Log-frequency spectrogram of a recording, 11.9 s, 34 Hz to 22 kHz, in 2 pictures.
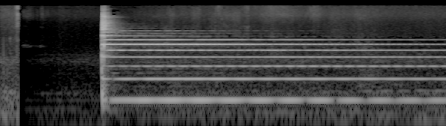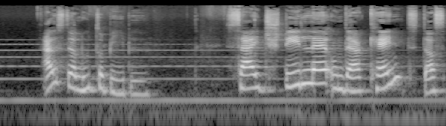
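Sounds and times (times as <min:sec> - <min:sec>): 
singing bowl struck as a gong: 0:01.4 - 0:11.8
person reading a Bible verse: 0:06.6 - 0:08.0, 0:09.0 - 0:11.8
speech: 0:06.6 - 0:08.1, 0:09.0 - 0:11.8.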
